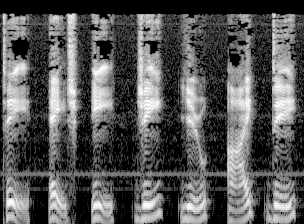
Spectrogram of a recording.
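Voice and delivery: very slow, letter by letter spelling; spelled out slowly. Shown as a demonstration. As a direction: spell each letter out carefully. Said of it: "And we'll spell it for you".

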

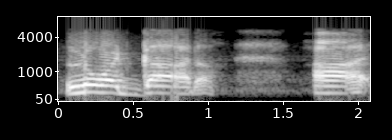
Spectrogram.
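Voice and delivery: ordinary delivery

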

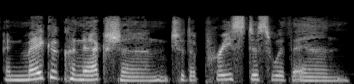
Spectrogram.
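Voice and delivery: slow, soft meditation voice; guided meditation. Acted. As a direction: gently guide them inward, unhurried.

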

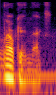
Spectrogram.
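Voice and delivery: low, quiet dismissal; dismissive. Retold or imitated. Retelling own reaction to porn, quietly dismissive. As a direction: drop it low and soft, moving on. Shrugging off a turn-off.

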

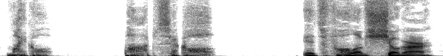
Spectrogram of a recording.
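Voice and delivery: low, unvoiced scornful hiss of the word popsicle; mock disapproving parent. Host mocking a wellness parent, hissed and scornful. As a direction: sneer it under your breath like a horrified parent.

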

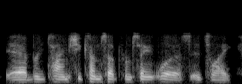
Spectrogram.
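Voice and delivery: ordinary delivery

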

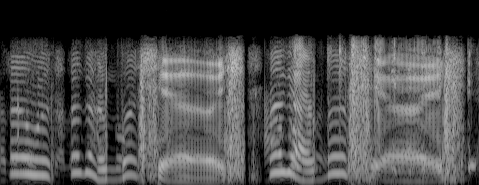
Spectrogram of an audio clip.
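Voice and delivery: very slow, dopey mock brag; slow, dim-witted mocking drawl; mocking his voice. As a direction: drag each word like a dim show-off. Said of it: "You sound like".

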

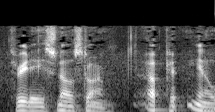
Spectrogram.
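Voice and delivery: ordinary talk, nothing marked

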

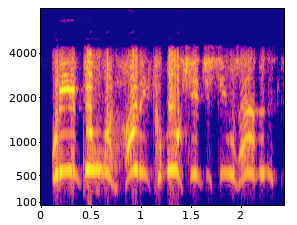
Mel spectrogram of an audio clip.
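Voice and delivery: very high falsetto protest; frantic shrieking wife. Acted. Wife protests as husband walks back to car, shrieking. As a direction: shriek at him as the panicked wife.

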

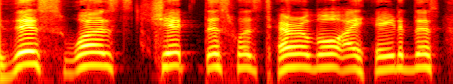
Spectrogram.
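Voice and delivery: exaggerated pretend outrage, loud and high; mock rant. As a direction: pretend to trash the show with big indignation. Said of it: "how bad I wanted to come on here this evening and say".

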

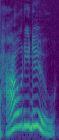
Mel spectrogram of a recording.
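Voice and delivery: high, slow folksy hello; friendly greeting. Acted. Brer Rabbit greeting folks on the road, cheery high call. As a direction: tip your hat to a passerby.

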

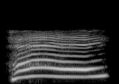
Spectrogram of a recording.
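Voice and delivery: high, loud, long-held "hey"; party whoop. A narrator's reading. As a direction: holler it out like a favorite song came on. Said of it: "She and Aunt Pam both go".

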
